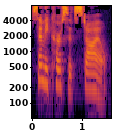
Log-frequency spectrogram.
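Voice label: "semicursive style", English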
